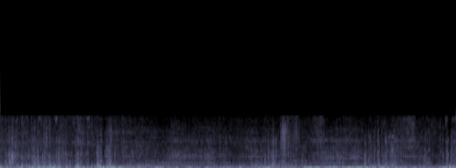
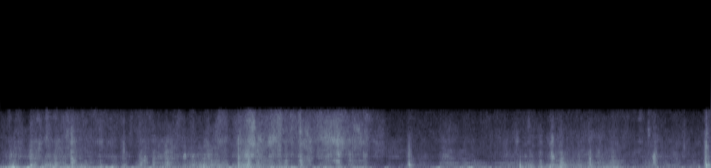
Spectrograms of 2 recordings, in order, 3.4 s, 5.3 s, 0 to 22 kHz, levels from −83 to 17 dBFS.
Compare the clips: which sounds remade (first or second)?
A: second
